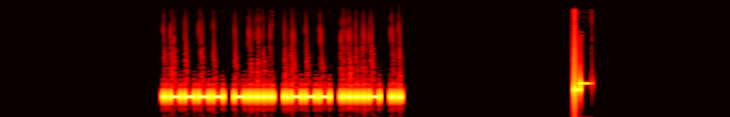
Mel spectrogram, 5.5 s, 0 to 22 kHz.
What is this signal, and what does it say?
Morse code, heard as a keyed tone, about 41 wpm, 700 Hz. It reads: 16J4I
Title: Five Challenging Letter-Number Combinations 45wpm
